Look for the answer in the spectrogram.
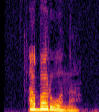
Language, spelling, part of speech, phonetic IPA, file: Russian, оборона, noun, [ɐbɐˈronə], Ru-оборона.ogg
- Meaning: defence, defense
